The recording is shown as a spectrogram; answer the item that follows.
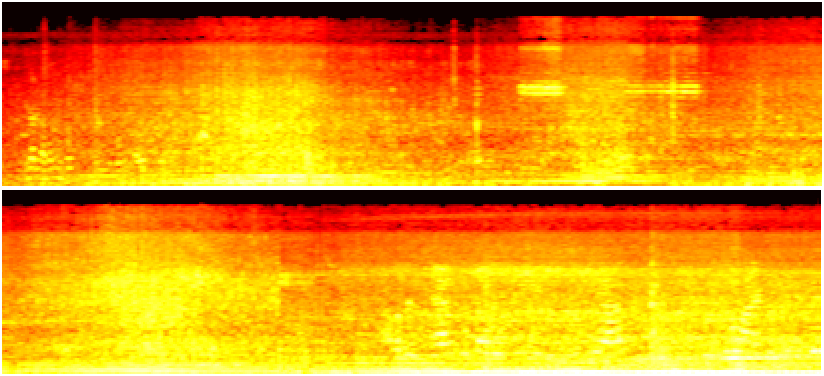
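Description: Motor vehicles going past, each swelling and fading, with two short high beeps near the middle; from about two-thirds of the way in a loud, low engine rumble holds steady.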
